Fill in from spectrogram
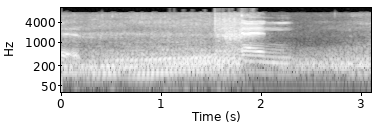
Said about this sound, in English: By the way, don't mind all the traffic. I'm outside, everybody, on my phone again.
